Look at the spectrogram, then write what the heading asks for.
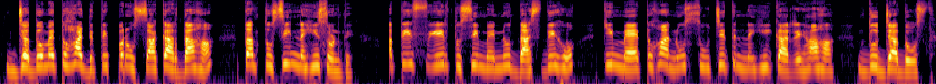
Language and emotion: Punjabi, disgusted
